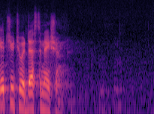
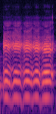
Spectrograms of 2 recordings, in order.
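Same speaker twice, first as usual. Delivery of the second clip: higher, clipped beeping eh sounds; imitated alarm beep; 7 semitones higher than usual. Telling listeners about the cockpit alarm, higher beeping imitation. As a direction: mimic a warning light's beeps.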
